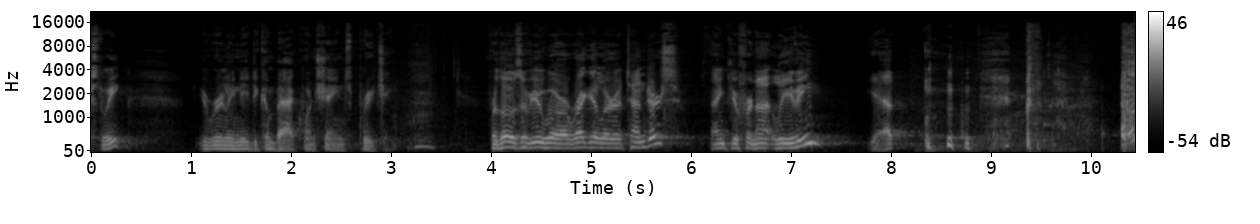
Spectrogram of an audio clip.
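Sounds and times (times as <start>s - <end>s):
speech: 0.0s - 0.5s, 1.1s - 9.4s
person coughing with hacking bursts: 9.2s - 10.4s.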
